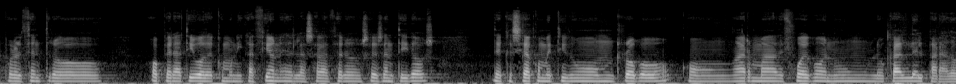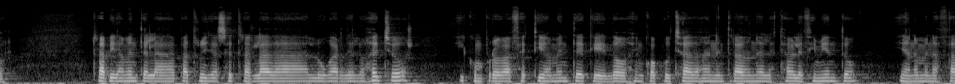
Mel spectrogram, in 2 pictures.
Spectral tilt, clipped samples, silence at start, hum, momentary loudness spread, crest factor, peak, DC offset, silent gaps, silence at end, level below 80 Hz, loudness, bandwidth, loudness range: -6.5 dB/octave; under 0.1%; 0 s; none; 7 LU; 20 dB; -2 dBFS; under 0.1%; none; 0 s; -46 dBFS; -24 LUFS; 15 kHz; 2 LU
